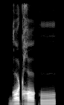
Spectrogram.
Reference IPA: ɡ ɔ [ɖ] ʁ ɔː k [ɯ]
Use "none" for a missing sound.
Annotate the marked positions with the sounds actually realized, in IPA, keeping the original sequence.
ɖ, u

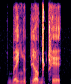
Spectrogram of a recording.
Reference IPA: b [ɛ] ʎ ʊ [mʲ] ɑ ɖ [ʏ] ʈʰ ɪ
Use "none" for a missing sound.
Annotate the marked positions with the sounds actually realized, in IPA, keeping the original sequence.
ɛ, pʲ, ə

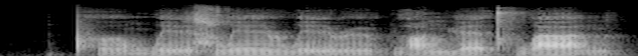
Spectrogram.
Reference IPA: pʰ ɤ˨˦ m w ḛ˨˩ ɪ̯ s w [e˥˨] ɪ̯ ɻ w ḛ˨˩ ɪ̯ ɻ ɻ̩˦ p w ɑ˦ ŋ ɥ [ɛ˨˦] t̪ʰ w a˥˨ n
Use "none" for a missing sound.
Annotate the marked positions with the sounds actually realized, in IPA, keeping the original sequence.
e˦, ɛ˨˦

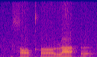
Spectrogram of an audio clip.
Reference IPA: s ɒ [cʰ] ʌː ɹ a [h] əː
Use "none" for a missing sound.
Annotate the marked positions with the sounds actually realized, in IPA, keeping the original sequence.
kʰ, h

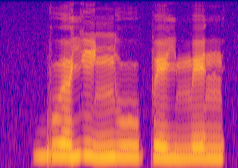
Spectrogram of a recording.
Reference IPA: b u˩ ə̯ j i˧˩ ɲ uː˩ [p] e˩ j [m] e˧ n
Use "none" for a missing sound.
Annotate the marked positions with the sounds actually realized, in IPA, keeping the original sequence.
p, m

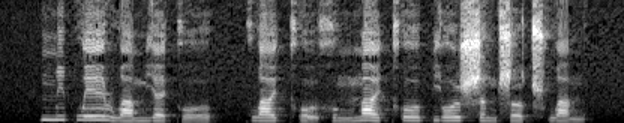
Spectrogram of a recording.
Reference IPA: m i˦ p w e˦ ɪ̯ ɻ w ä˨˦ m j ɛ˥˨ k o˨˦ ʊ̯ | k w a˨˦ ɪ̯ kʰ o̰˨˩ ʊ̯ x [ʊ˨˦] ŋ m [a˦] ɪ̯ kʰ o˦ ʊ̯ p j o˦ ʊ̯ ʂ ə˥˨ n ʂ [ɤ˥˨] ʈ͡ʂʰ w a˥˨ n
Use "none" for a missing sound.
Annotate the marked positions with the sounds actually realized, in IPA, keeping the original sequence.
ʊ˨˦, a˥˨, ɤ˥˨

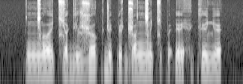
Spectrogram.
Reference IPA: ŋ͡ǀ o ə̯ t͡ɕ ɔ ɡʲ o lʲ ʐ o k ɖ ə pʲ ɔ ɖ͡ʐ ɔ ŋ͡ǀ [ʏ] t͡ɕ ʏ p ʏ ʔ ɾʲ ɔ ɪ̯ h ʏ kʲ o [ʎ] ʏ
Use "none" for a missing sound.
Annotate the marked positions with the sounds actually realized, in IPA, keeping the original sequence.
ʏ, ʎ

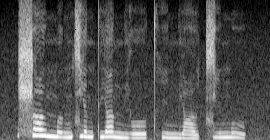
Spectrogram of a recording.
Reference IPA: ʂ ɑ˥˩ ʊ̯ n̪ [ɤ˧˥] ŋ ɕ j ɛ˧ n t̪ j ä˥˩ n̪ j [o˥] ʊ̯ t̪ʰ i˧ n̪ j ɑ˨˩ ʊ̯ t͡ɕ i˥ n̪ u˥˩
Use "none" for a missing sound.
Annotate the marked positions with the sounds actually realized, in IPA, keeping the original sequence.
ɤ˧˥, o˧˥

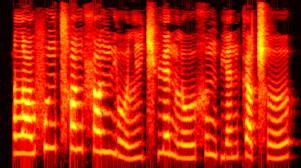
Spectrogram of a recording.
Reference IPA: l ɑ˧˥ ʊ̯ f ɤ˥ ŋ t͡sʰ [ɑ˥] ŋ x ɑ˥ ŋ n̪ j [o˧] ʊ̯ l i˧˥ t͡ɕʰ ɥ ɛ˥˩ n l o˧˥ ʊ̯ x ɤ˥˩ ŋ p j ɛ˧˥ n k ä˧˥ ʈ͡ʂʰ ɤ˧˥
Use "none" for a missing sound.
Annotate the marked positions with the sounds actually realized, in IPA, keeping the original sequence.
ɑ˥, o˨˩

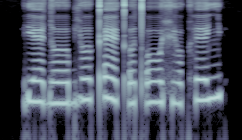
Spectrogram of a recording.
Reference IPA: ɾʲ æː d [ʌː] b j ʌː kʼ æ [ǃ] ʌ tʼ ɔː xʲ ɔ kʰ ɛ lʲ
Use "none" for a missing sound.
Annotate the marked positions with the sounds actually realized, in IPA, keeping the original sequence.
ʌː, kʼ

